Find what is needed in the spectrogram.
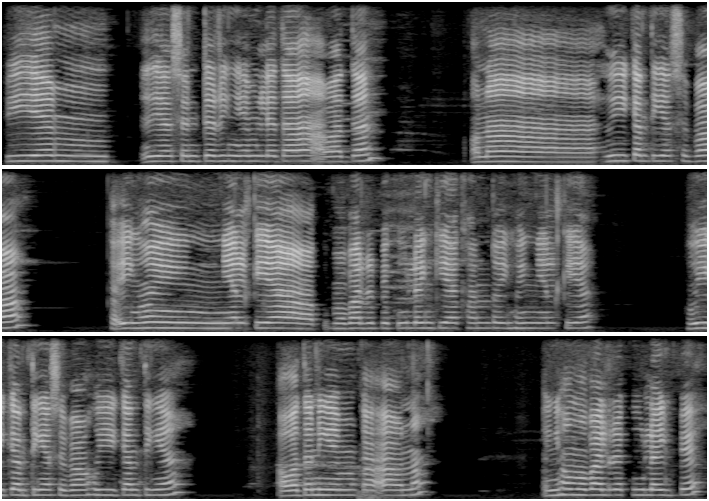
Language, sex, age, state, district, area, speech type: Santali, female, 45-60, Jharkhand, Bokaro, rural, spontaneous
